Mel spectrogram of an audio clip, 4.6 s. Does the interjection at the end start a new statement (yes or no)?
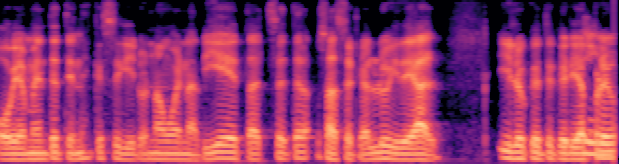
no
